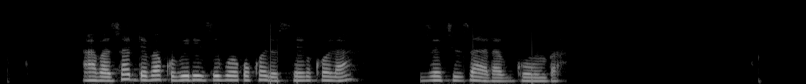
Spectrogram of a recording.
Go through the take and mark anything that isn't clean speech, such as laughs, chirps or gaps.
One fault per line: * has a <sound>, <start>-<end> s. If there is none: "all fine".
all fine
